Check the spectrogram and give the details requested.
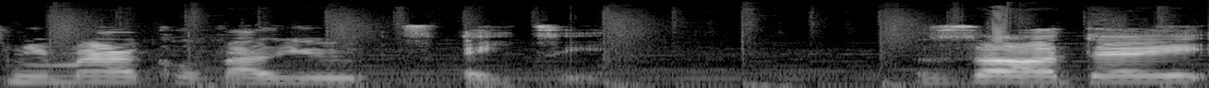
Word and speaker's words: Zadeh: Zadeh is the 21st letter. It is pronounced as tz, as in cat.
